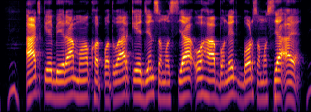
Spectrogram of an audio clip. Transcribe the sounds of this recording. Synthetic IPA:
aːd͡ʒkebeːɾamɔ̃kʰəɾpət̪waːɾked͡ʒensəməsjaʔoɦabənet͡ʃbəɽsəməsjaʔaːḛ

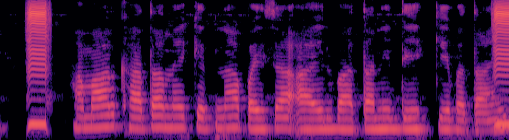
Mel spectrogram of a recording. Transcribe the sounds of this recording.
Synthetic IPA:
hɐmaːɾkʰaːt̪amẽkɪt̪napəɪsaʔaːɪlbaːt̪aːnid̪eːk̚ʰːebɐt̪aːẽː

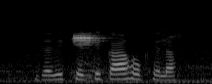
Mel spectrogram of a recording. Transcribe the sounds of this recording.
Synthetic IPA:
d͡ʒəʋikʰeːt̪ikaːɦokʰeːla

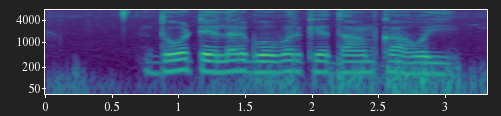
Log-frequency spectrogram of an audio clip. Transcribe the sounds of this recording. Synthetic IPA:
d̪oːʈeːləɾɡoːwəɾked̪aːmkaɦoːiː

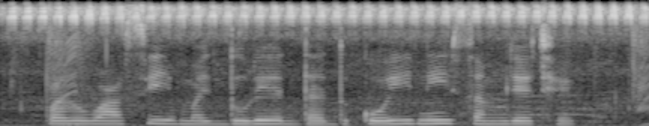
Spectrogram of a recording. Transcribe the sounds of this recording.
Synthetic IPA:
pəɾoʋasiməd͡ʒd̪uɾed̪əd̪ʱkoinisəmd͡ʒʱet͡ʃʰe

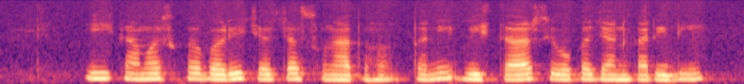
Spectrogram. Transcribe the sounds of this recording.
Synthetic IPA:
iːkaːməɾskabɐɽ̤it͡ʃɐɾt͡ʃasʊnat̪ɐɦɐt̪ɐniʋɪst̪aːɾseoːkəɾd͡ʒaːnkaːɾid̪ĩː

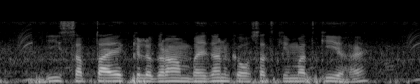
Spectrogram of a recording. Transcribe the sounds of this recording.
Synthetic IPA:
iːsəp̚t̪aeːkːɪloɡɾaːmbʱəɪɡənkeosət̪kiːmət̪kiɦɛː

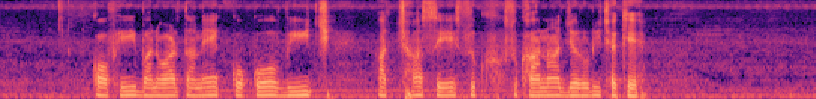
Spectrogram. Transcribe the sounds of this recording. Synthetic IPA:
kɔːfʰibənwaːɾt̪ənekoːkoʋiːt͡ʃ | ətːʃʰase | sʊkʰaːnad͡ʒəɾuːɾit͡ʃʰəkeː

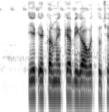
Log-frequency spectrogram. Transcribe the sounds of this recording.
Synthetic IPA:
eːkeːkːəɾmẽkɛbiɡʱaɦot̪ːut͡ʃʰe

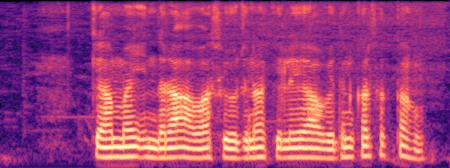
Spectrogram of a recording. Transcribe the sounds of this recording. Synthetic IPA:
kjaːmɛ̃ːɪ̃nd̪ɾaaːʋaːsjoːd͡ʒnakelieaːʋeːd̪ənkɐɾsɐkt̪aɦũː

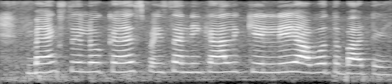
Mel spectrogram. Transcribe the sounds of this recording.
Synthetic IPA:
bɛ̃ŋkst̪elokɛspəɪsanɪkaːlkeleaːʋot̪baːʈe

